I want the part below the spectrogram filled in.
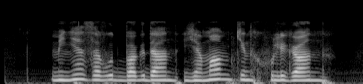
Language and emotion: Russian, positive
